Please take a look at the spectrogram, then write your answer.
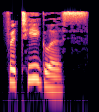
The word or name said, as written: fatigueless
